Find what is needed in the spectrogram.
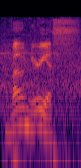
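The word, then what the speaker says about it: Ramón Urías: Ramon Urias.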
